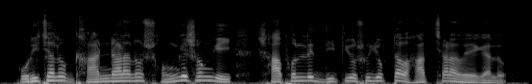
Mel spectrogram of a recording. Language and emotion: Bengali, sad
